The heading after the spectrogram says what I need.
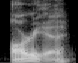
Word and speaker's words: Aria: That guitar right there, that aria. You guys get that? R-E-A. Yeah, pronounced it right. Aria. Yes. And it's the guy's name, not the opera term.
